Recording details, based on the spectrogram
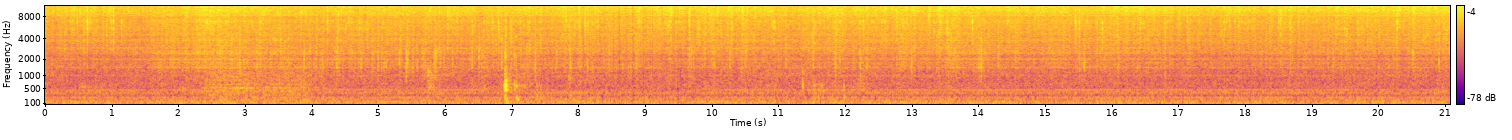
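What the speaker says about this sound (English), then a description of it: "searing it off on both sides so that it has a good brown color before I put it in the oven" Beef pot roast searing in a pot, browning on both sides before going into the oven, gives a steady, continuous sizzle and frying hiss with a faint clink near the middle, and nobody speaks.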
